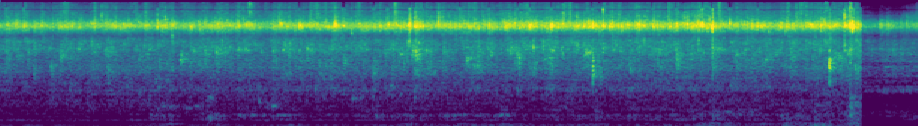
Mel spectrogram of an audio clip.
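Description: Water runs steadily from a kitchen tap, a close continuous gushing that cuts off abruptly near the end.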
